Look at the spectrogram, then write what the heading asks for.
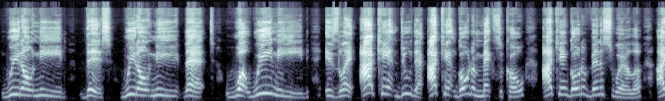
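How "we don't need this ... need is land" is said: drawn-out, deliberate mock speech, barely changed; slow mock quote. Mocking someone else's speech, slow and deliberate. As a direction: lay each word down slowly, lightly mocking.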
